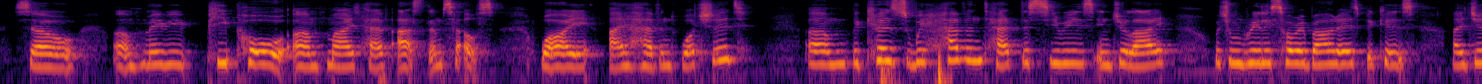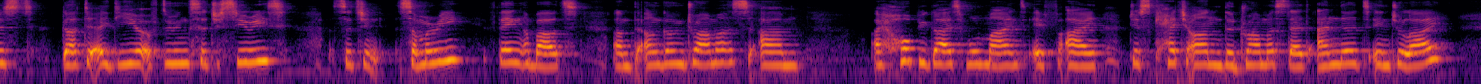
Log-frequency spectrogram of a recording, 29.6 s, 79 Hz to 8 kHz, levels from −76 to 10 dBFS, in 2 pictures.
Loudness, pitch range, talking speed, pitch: -17 LUFS, 225-255 Hz, 135 wpm, 240 Hz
